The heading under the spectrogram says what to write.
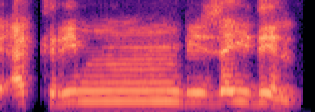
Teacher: Diitbaqus syafatain, kedua bibir itu dikatupkan. Hanya mungkin pada ba saja. Seperti apa?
